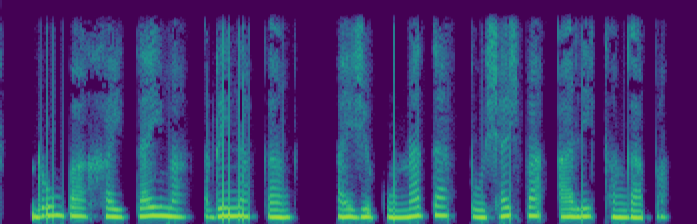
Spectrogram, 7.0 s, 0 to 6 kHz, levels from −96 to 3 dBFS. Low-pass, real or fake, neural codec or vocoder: 5.4 kHz; real; none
